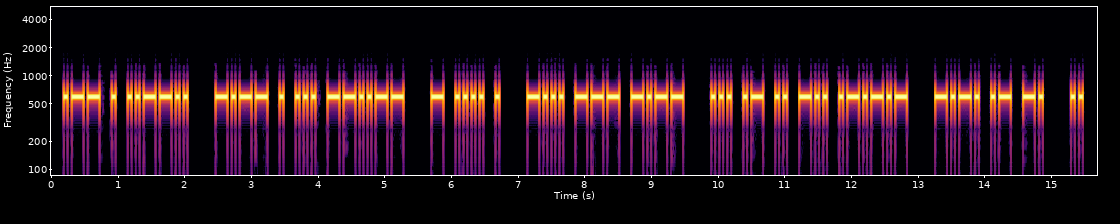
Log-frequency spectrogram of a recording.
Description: Morse code, heard as a keyed tone, about 20 wpm, 600 Hz. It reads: WE? YES, THE BOY SAID. CAN I
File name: the old man and the sea / the old man and the sea part 1 20wpm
